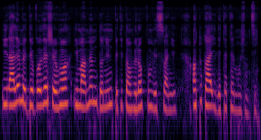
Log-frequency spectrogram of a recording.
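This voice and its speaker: A young woman performing a stand-up comedy routine, telling stories with sudden loud exclamations. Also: medium pitch, fairly even intonation, fast talker, highs cut off. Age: young adult.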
